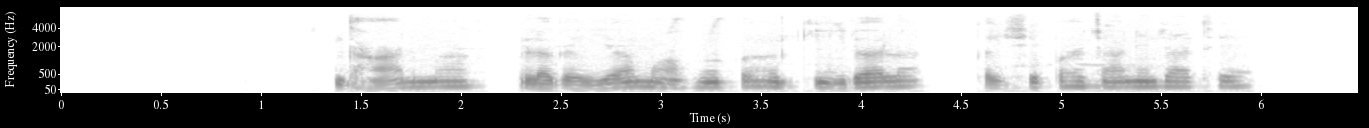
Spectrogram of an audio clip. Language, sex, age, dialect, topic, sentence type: Chhattisgarhi, male, 18-24, Western/Budati/Khatahi, agriculture, question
